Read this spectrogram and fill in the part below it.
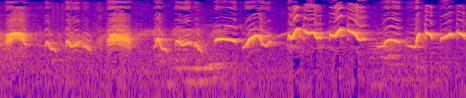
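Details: Chinese hwamei (Garrulax canorus), wings and tail waved open, giving loud pure whistled song: rising and falling slurred notes delivered in quick succession, each note a bright looping whistle, rhythm brisk and varied.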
